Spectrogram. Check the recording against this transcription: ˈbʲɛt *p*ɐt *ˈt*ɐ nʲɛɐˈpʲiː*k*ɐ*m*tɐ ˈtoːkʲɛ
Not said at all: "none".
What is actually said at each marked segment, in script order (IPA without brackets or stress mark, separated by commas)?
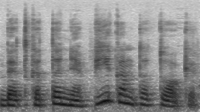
k, t, k, n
